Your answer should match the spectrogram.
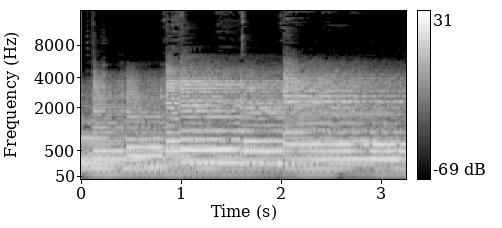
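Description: Electric guitar solo with effects and distortion, played so its chordal structure stands out: a few sustained, ringing notes and chord tones that change several times, held loud and steady with no talk.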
